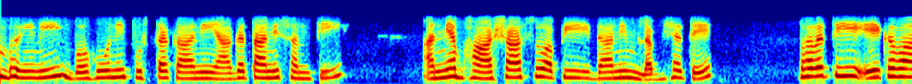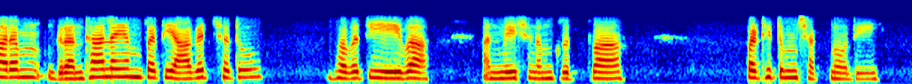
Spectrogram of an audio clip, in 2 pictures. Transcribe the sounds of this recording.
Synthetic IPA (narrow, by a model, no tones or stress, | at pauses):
mbʱɐɡɳibɐɦuːnipust̪ɐkaːniaːɡɐt̪aːnisɐnt̪i | ɐ̰njɐbʱaːʂaːsuɐpid̪aːnimlɐbʱjɐt̪eː | bʱɐʋɐt̪ieːkɐʋaːɾɐmɡɾɐnt̪ʰaːlɐjɐmpɾɐt̪iaːɡɐtːʃʰɐt̪u | bʱɐʋɐt̪ieːʋɐ | ɐnʋeːʂɐnɐmkɾut̪ʋaː | pɐʈʰit̪umʃɐk̚noːt̪i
